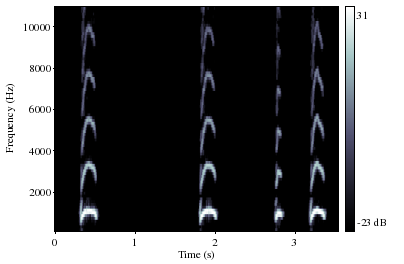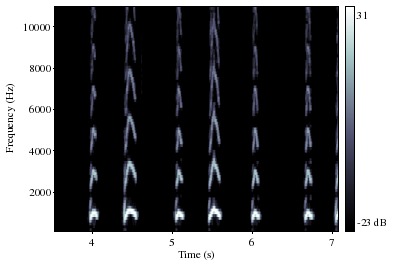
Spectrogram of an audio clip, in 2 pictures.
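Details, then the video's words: Owl call used as a lure for catching owls: spaced single arched hoots, slow at first and then quickening to about one every half second, heard against silence. "เสียงนกเค้า ต่อล่อ เสียงใส"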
